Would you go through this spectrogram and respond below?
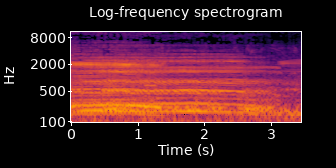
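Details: Camel giving a long, loud, throaty bellow with dense gurgling pulses and harmonic tones, steady for over three seconds before easing slightly.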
